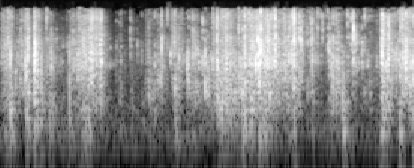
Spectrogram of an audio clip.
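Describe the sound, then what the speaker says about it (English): A packing slip and a thank-you card slide into a mailer envelope for a shipped shop order, a close, continuous rustle and crinkle of paper with no voices. "Just put my packing slip and my thank you card in there."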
